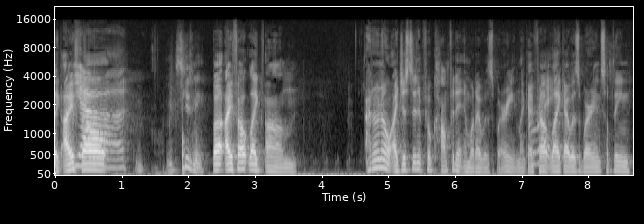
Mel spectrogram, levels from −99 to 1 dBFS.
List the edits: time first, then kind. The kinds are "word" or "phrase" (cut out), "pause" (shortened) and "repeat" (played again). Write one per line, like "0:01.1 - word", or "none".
0:01.4 - pause
0:03.1 - word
